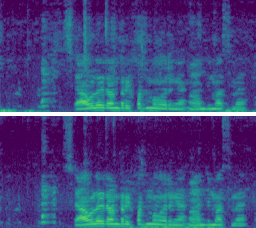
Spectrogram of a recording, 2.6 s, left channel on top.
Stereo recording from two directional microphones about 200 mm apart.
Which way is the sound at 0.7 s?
10° left (ahead or behind).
